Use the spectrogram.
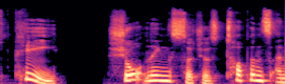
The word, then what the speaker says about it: p: was clearer and quicker to pronounce the new coins as P.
